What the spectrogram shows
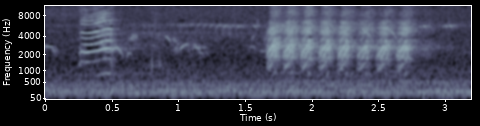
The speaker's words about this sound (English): And, um, are those birds going to be annoying?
